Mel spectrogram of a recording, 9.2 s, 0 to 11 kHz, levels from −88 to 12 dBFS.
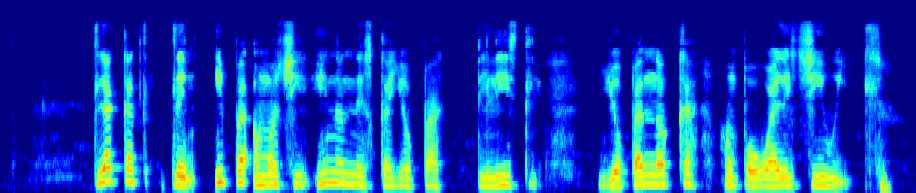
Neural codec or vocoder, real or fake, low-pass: none; real; 7.2 kHz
